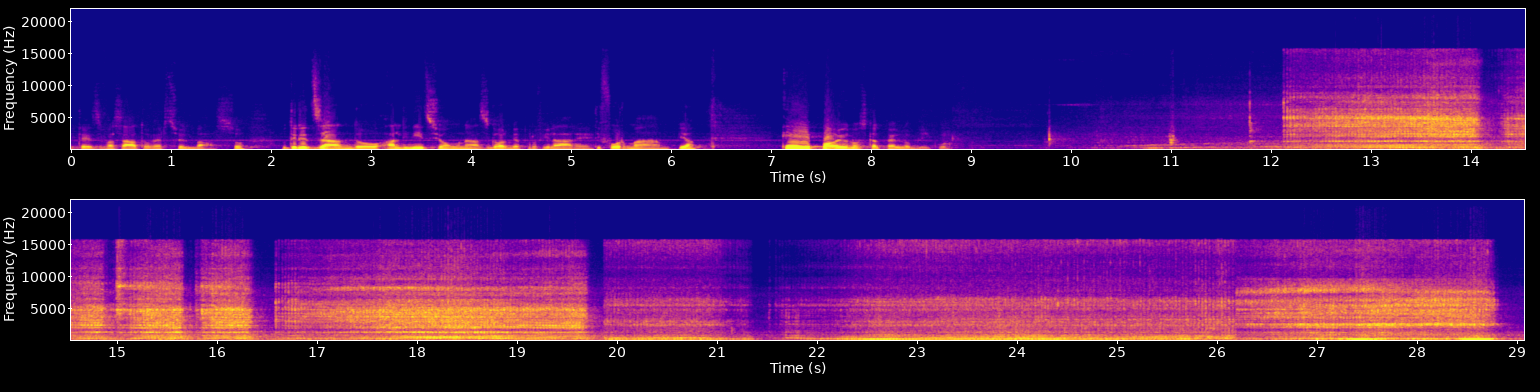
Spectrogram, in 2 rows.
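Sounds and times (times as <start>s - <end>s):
wood lathe motor whining: 9.8s - 29.0s.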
